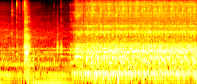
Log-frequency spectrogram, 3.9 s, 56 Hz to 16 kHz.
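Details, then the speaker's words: Brother Libero sewing machine, about 25 years old, after burnt motor replaced: after a few clicks it settles into a smooth, even whirr at steady stitching rate, all functions including reverse working; normal stitching. "각종 기능들 모두 잘 되네요. 후진 버튼 눌렀을 때 후진이 정상적으로 작동되면 수리가 잘 된 겁니다."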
